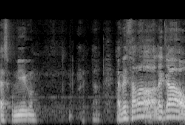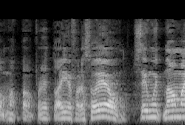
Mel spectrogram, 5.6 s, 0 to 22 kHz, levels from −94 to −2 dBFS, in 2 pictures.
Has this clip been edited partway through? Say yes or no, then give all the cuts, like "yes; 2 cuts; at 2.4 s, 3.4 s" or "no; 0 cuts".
no; 0 cuts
